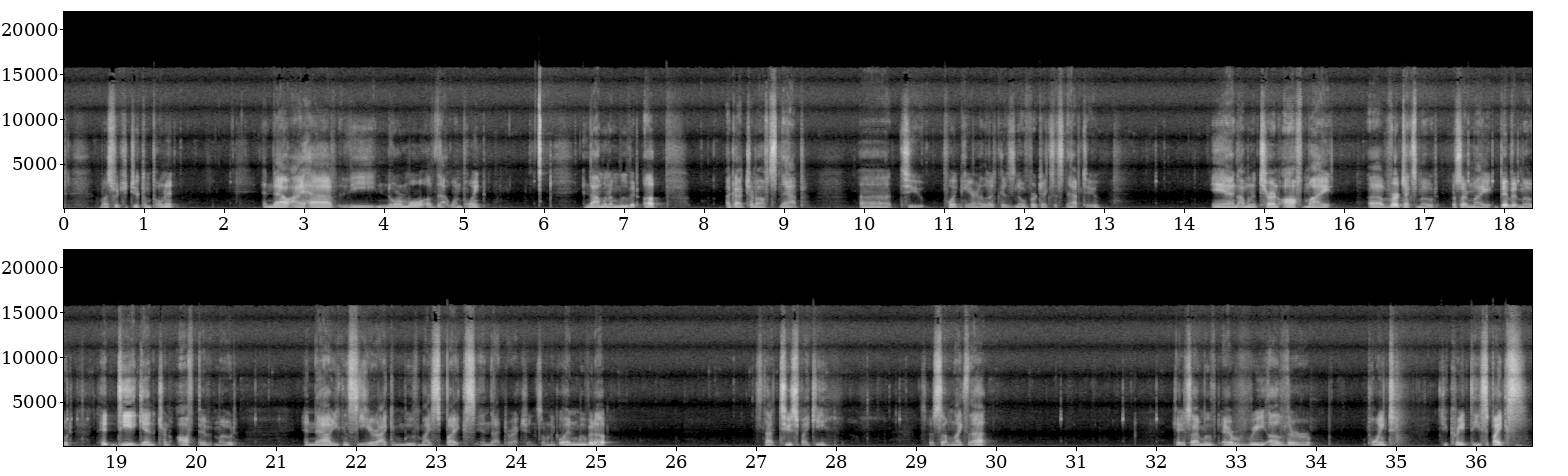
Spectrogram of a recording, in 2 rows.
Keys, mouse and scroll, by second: 1.3 click, 2.2 alt+click, 3.0 middle click, 3.5-4.7 alt+drag, 6.3-7.9 drag, 10.6 click, 12.2-13.7 drag, 14.1 ctrl+z, 14.6 alt+click, 15.6 middle click, 16.2 middle click, 18.5 d, 19.1 alt+click, 20.8-26.6 drag, 26.9 alt+click, 28.3 f, 28.8-33.3 alt+drag, 33.7 scroll down 2, 34.1-36.7 alt+drag.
